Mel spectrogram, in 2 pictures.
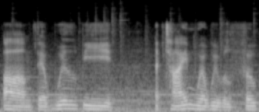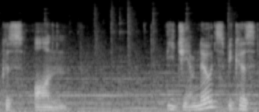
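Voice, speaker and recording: Speaking slowly in a lowish voice, a livestream host demos map software while chatting in a loose, rambling way full of stumbling restarts and repeated words. Faint music plays under the dull, lo-fi audio.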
